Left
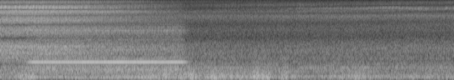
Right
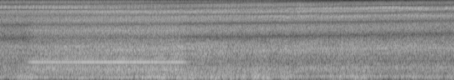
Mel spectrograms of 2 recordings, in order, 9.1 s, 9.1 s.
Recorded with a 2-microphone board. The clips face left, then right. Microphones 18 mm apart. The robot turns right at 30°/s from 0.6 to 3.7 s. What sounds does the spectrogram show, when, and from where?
0.0 s a drone: 10° left (ahead or behind); by 9.1 s 55° right (ahead or behind)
